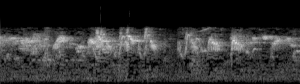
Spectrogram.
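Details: A captive Red-whiskered bulbul in molt, Singapore, June 2017. It sings a brisk series of clear, whistled chirps in short bursts with a brief pause midway.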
